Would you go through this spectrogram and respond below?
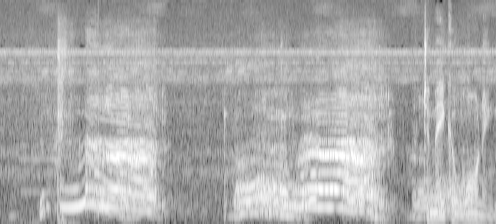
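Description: Several lions roar together in a chorus, with long, rising and falling throaty calls in three loud waves and brief gaps between them, heard up close.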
